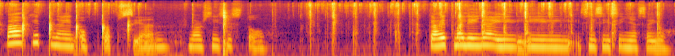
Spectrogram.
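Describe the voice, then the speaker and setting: Through her own mic in a very noisy recording, a woman from the Philippines gives a live tarot reading at a measured pace in a high voice with vocal fry. Speaking with a Filipino accent, she muses aloud, blends English into Tagalog, and adds short tag questions asking for agreement.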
